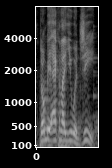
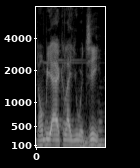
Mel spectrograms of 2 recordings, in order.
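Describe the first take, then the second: First: It is read in an ordinary, natural voice. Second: It is read in a put-on imitation voice. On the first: The speaker calls it wrong. "My bad" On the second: The speaker calls it right. "I'm supposed to read in the Shaq voice"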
